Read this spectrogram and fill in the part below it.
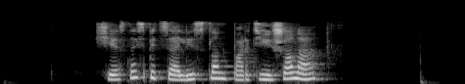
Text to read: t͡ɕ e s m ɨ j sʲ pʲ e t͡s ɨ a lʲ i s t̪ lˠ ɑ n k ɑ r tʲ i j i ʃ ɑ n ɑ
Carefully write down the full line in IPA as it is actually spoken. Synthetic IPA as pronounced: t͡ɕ e s n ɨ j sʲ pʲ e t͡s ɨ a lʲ i s t̪ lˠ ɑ n p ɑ r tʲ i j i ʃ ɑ n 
